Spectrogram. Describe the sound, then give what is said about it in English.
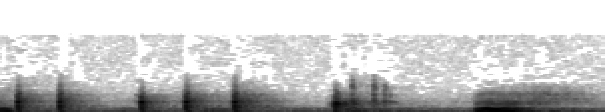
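A hammer taps a nail to tack a painted canvas onto a wooden frame, with about seven sharp, woody knocks in an uneven rhythm, followed by a brief harmonic squeak-like sound at the end. “But what were you doing with the hammer and nail?”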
